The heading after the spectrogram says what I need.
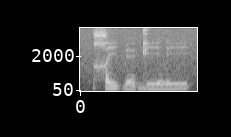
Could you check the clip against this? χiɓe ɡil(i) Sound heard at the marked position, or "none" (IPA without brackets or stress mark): i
